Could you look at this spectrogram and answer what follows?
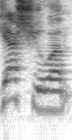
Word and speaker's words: Yeshua: on to say that it was actually pronounced as Yeshua in the Aramaic language now it's interesting to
